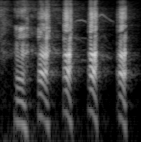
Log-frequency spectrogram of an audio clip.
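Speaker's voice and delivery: high-pitched burst of laughter. Real, not acted. Streamer reacting to a tattoo story, laughing. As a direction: laugh out in a quick high run.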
